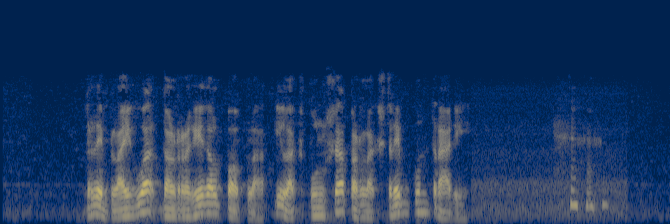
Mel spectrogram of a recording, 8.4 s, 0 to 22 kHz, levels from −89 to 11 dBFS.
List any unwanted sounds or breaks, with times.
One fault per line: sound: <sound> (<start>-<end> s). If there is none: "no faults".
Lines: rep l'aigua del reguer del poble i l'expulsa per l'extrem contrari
sound: laugh (6.9-7.6 s)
